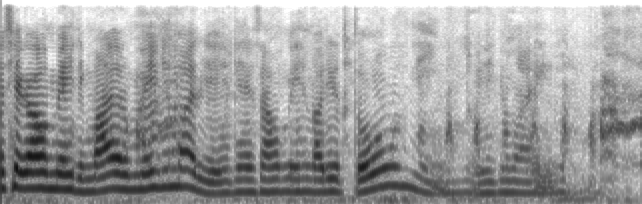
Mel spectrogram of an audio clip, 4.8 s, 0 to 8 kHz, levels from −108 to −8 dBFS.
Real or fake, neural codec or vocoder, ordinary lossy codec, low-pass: fake; codec, 16 kHz, 4 kbps, FreqCodec, smaller model; none; 7.2 kHz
